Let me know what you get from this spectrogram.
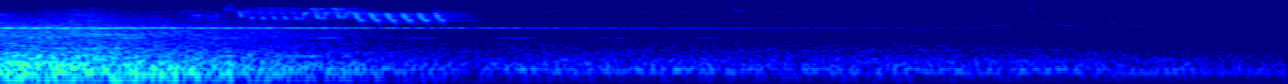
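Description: Outdoor nature ambience fading out. A low rumble and a steady high hum die away while a bird gives a rapid trill of chirps about two seconds in. A few faint falling chirps follow later.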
